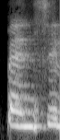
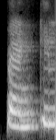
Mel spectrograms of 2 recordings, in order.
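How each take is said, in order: First: The middle consonant is an S sound. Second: The middle consonant is a K sound. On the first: The speaker calls it right. "क के रूप में ना करके स के रूप में" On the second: The speaker calls it wrong. "पेंकिल नहीं होता है"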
